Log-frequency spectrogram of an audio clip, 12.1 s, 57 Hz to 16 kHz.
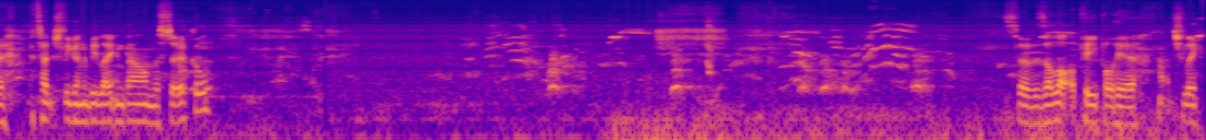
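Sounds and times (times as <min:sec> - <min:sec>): wind rumbling on microphone: 0:01.6 - 0:12.0
dog barking and yipping: 0:04.7 - 0:07.2, 0:07.9 - 0:09.6.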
